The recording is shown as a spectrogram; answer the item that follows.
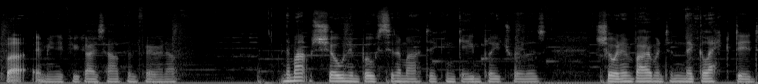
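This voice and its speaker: A man talks at a fairly quick pace while music plays behind him. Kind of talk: video game commentary narration. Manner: monotone; stuttering.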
